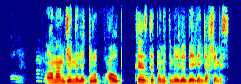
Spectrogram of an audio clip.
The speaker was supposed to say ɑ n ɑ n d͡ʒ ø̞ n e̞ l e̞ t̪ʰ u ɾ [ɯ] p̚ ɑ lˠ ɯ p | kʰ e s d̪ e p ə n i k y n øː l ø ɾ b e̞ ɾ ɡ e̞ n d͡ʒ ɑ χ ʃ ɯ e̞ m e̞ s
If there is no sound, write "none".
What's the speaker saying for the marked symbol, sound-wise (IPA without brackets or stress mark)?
u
